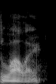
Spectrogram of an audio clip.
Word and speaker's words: Lale: I looked up, how do you pronounce this? And it was a video of her, the woman who wrote it, talking about her interview of the guy. So it was like, it was Lale.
